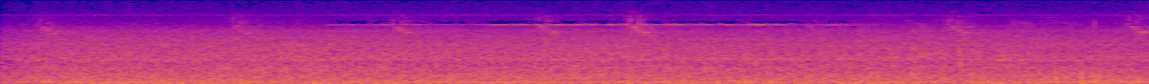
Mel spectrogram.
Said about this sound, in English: All right, would you like to step outside and hear the roar of the falls?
